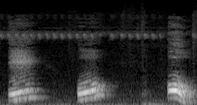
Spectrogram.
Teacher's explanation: विवृत स्वर में जितना मुंह खुलता है उससे कुछ कम मुंह खुलता है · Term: अर्ध विवृत स्वर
